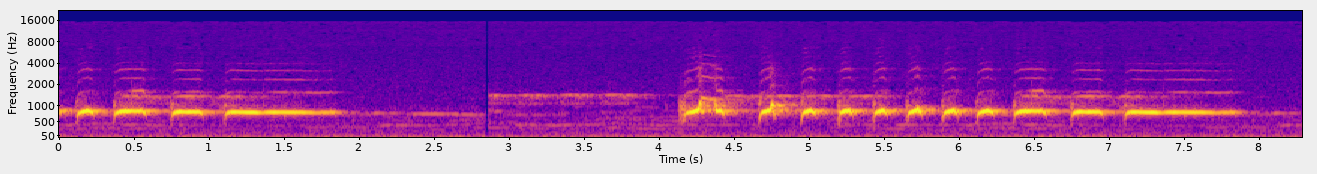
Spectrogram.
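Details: Bangkok-type zebra dove song in two bursts: a run of short, evenly spaced coos, a pause with a faint sustained tone, then a higher opening note and about a dozen rapid clipped coos ending in longer drawn notes.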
